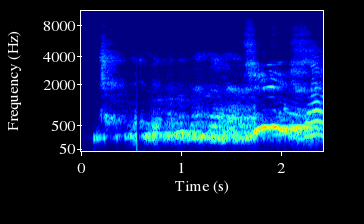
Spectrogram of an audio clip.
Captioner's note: audience chuckles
